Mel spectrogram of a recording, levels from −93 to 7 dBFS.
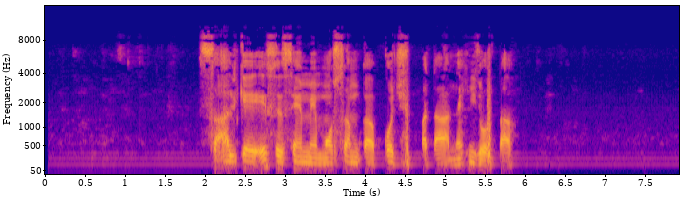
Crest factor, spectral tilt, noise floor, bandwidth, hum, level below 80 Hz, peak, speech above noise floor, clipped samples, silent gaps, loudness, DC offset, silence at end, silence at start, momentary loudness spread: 16 dB; -3 dB/octave; -55 dBFS; 10 kHz; none; -58 dBFS; 0 dBFS; 41 dB; under 0.1%; none; -14 LUFS; under 0.1%; 2.1 s; 1.95 s; 5 LU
